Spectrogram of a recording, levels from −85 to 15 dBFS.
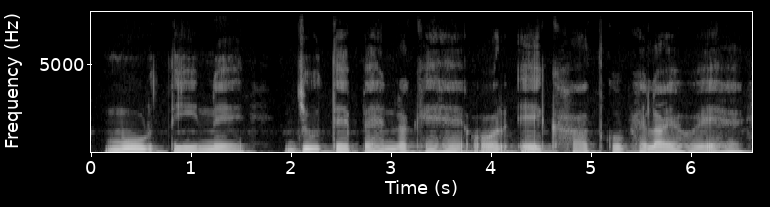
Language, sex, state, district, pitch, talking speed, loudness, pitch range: Hindi, male, Maharashtra, Chandrapur, 115 Hz, 120 wpm, -17 LUFS, 110-120 Hz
